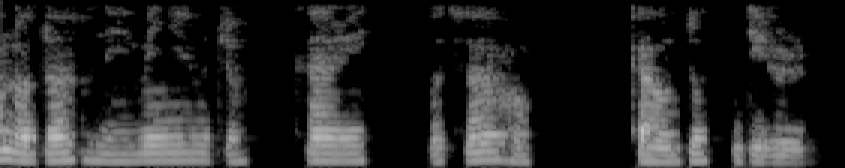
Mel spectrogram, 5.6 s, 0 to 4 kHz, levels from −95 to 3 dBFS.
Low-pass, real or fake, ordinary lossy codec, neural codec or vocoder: 3.6 kHz; real; none; none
